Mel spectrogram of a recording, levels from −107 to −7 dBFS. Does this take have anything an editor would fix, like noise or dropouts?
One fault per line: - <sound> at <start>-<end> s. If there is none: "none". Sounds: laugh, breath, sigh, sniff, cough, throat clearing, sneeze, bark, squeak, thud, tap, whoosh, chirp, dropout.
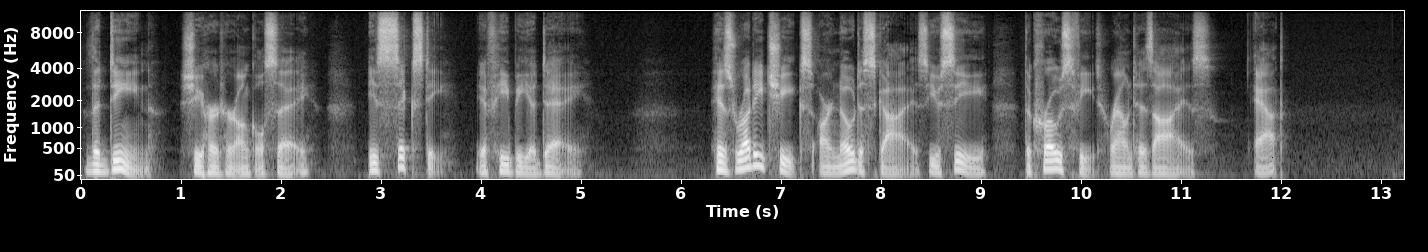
none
